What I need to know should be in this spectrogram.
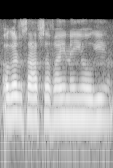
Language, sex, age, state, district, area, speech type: Urdu, female, 45-60, Uttar Pradesh, Muzaffarnagar, urban, spontaneous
